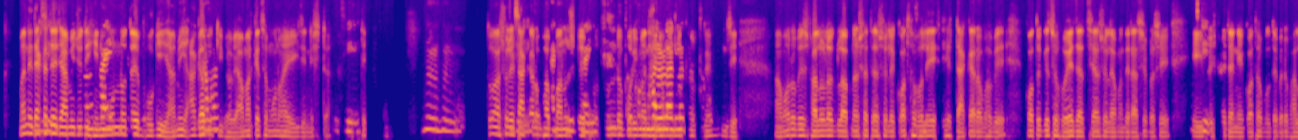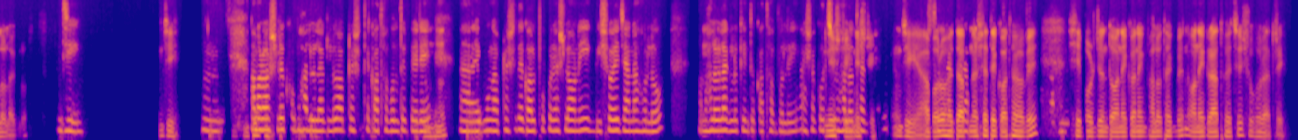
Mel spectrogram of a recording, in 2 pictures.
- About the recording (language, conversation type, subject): Bengali, unstructured, টাকার অভাবে কি পরিবারে মনোমালিন্য হয়?
- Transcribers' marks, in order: static; tapping; distorted speech; unintelligible speech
